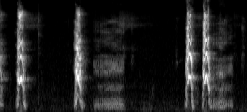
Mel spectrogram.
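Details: Dog barking while wanting to eat chicken: four sharp, harsh barks, two spaced early and a quick pair near the end, with a low rough growl between them.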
